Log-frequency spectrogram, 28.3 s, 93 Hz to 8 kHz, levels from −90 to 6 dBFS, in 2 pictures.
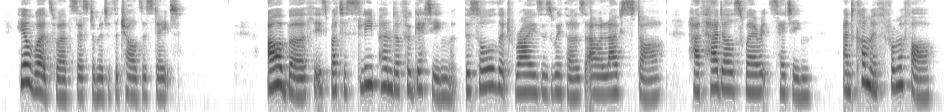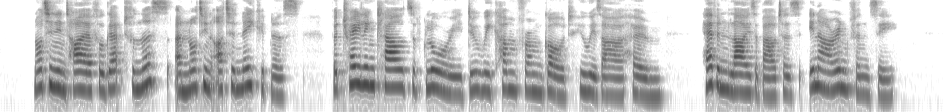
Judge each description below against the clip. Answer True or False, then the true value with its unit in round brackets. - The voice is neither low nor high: False (220 Hz)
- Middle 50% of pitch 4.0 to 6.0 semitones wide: True (4.4 semitones)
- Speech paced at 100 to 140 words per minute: True (135 wpm)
